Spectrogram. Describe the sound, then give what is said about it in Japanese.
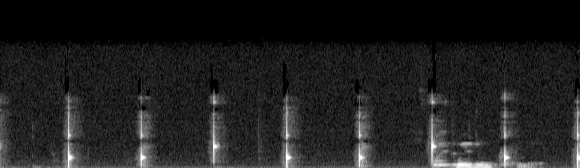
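A messaging app's notification pop, likely from LINE, repeats about eight times in a steady, evenly spaced rhythm, each one short and clear, with a brief low murmur of voice near the end. “さっきからすごい通知の音がすごいんですけど。はい。ペコペコは多分 LINE ですかね。”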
